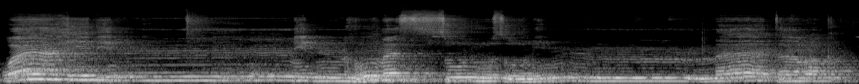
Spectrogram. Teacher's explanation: Idgham artinya memasukkan, gunnah artinya berdengung. Jadi bunyi n itu dimasukkan ke huruf mim, kemudian disertai dengan dengung. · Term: idgham bi gunnah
